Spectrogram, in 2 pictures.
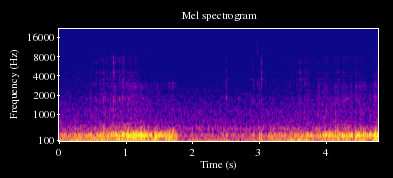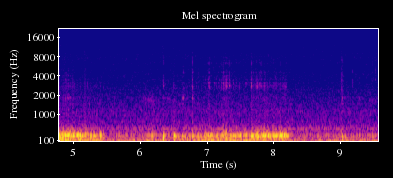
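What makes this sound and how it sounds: Long acrylic nails of both hands scratch the soft, porous black foam windscreen over a large desktop microphone. The result is a dense, muffled, rumbling scratch centered low, swelling louder in three broad waves with quieter rustling and faint light clicks between them.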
